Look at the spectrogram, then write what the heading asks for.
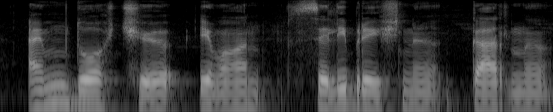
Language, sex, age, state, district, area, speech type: Kashmiri, male, 30-45, Jammu and Kashmir, Anantnag, rural, spontaneous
